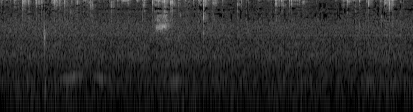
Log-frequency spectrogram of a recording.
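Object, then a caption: Metal necklace with rhinestones. A modern costume-jewelry statement necklace in a slate metallic color, set with large faceted oval rhinestones, is shaken. Its metal links and stones give off a soft, bright jangling of quick high-pitched clinks that rise and fall in small bursts over a low background hiss.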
